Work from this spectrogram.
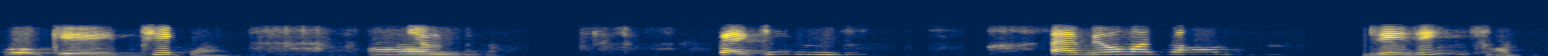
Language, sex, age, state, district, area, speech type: Sindhi, female, 18-30, Gujarat, Kutch, urban, conversation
